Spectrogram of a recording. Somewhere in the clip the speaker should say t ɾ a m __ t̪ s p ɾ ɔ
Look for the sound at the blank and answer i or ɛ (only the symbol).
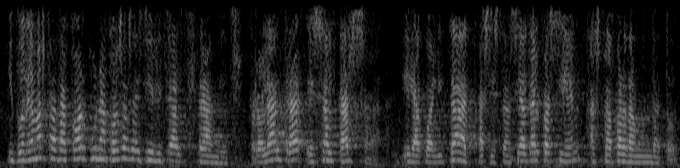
i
